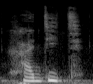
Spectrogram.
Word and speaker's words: ходить: Ja, die Betonung ist auf i, ходить.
